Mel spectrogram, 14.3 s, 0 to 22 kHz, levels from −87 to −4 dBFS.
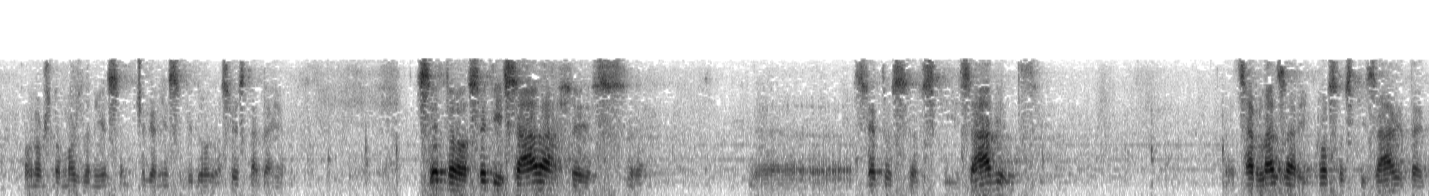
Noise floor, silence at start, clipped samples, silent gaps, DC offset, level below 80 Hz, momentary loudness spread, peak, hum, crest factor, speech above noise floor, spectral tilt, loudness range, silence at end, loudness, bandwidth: -49 dBFS; 0.25 s; under 0.1%; none; under 0.1%; -54 dBFS; 21 LU; 0 dBFS; none; 20 dB; 31 dB; -2 dB/octave; 9 LU; 0 s; -17 LUFS; 6.6 kHz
